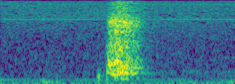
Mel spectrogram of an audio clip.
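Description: A dog that has wrapped itself up in a bedsheet and cannot figure out how to get out lets out one short, muffled snorting burst over a quiet low background hum, with no talking.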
